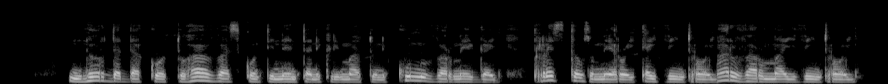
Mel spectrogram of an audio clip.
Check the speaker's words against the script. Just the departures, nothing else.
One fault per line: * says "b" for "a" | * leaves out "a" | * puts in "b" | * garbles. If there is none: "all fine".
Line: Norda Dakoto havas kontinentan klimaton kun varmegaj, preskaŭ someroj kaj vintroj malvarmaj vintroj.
all fine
